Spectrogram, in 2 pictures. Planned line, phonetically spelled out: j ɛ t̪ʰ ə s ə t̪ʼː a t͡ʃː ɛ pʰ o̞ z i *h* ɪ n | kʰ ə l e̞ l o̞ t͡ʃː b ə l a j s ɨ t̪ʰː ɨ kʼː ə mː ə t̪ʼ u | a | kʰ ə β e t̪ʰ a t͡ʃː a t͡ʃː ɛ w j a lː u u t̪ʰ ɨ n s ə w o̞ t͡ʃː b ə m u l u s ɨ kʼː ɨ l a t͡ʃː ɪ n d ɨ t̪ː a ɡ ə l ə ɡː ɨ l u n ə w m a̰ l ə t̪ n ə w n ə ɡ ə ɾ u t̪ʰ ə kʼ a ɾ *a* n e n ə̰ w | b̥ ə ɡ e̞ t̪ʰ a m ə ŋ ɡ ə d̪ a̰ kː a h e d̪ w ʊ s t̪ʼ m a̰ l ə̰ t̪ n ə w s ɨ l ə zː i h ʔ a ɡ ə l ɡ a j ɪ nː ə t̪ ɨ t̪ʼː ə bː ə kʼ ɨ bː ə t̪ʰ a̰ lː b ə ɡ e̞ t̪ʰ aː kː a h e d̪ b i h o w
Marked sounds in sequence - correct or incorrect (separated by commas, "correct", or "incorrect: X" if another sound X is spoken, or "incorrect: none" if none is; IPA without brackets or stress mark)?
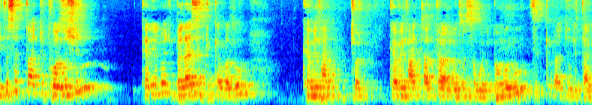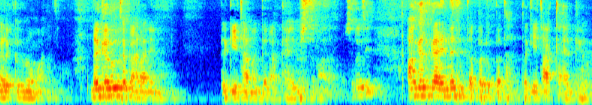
incorrect: ʃ, correct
